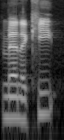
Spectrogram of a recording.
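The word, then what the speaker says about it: Manakete: my recommendation keep oh it's it's keat manikeet that makes sense i love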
